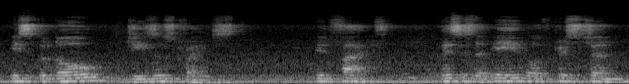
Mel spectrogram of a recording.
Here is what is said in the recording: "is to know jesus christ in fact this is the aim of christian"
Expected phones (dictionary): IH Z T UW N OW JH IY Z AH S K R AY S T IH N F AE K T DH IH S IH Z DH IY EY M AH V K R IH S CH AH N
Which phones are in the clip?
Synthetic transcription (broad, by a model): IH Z T UW N OW JH IY Z AH S K R AY S T IH N F AE K T DH IH S IH Z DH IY EY M AH V K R IH S CH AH N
